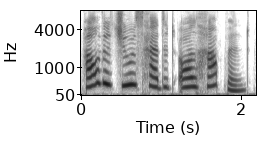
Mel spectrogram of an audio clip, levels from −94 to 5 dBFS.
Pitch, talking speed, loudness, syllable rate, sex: 325 Hz, 190 wpm, -15 LUFS, 4.9 syllables/s, female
